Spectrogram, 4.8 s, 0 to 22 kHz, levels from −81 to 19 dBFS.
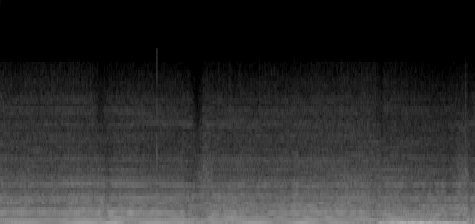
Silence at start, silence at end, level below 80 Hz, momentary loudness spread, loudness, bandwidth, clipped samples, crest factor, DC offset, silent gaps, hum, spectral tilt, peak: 0 s; 0 s; -68 dBFS; 5 LU; -24 LUFS; 14.5 kHz; under 0.1%; 12 dB; under 0.1%; none; none; -5.5 dB/octave; -12 dBFS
